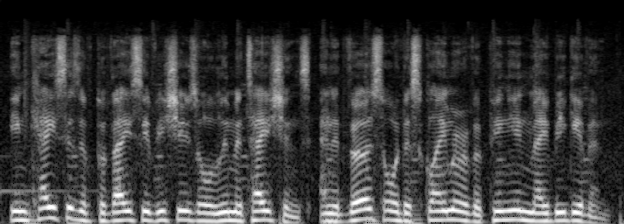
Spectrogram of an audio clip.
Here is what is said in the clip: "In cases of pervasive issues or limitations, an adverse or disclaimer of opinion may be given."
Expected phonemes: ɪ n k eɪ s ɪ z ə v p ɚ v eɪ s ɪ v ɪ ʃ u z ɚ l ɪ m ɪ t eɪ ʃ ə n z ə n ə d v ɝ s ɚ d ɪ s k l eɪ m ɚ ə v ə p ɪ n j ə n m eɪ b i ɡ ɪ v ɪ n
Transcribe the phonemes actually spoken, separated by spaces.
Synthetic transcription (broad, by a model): ɪ n k eɪ s ɪ z ə v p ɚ v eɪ s ɪ v ɪ ʃ u z ɚ l ɪ m ɪ t eɪ ʃ ə n z ə n ə d v ɝ s ɚ d ɪ s k l eɪ m ɚ ə v ə p ɪ n j ə n m eɪ b i ɡ ɪ v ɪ n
